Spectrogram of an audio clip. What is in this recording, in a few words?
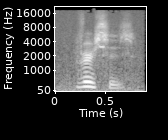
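"verses", American English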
